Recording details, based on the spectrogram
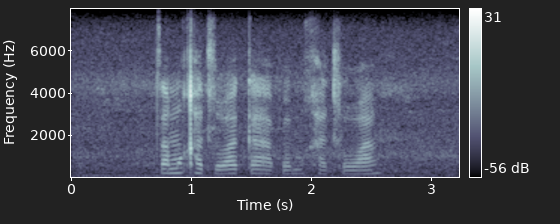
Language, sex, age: Southern Sotho, female, 20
